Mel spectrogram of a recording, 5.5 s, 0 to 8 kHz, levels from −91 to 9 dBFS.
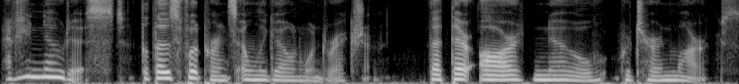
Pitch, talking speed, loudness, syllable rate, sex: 165 Hz, 175 wpm, -19 LUFS, 5.9 syllables/s, female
